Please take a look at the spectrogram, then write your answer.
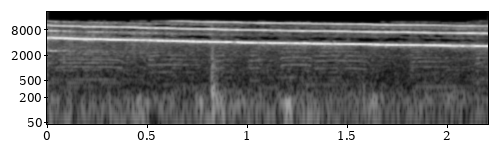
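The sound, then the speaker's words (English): A firework rocket whistles with a shrill, steady tone that glides slowly downward in pitch as its burning layers of organic salt and potassium release gas, accompanied by a brief sharp crack partway through and low rumbling noise underneath. “As each layer burns, it slowly releases a gas, creating the whistling sound associated with most firework rockets.”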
